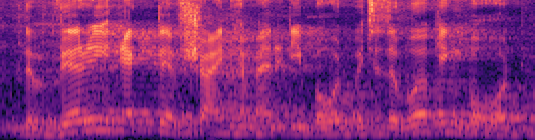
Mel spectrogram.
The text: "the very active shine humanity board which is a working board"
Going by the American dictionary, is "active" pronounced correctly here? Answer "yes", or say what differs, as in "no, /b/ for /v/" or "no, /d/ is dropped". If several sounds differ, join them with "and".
yes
